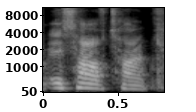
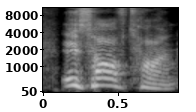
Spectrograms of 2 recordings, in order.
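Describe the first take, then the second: First: Said in the usual way. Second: Higher, louder call that it's half time; excited announcement. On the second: Real, not acted. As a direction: announce the break with a burst of energy.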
